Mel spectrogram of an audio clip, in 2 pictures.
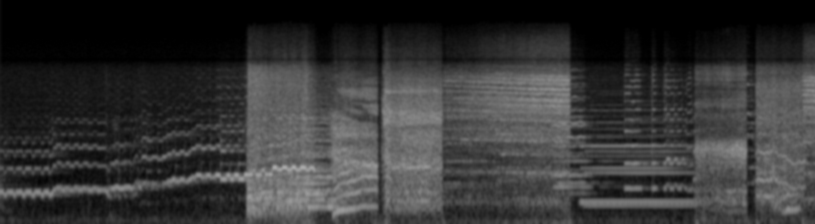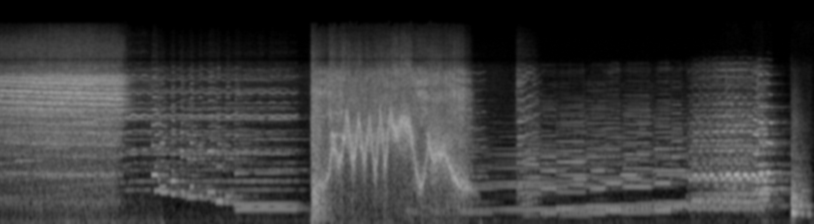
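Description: Cartoon orchestral underscore with woodwind and brass lines, broken several times by loud rushing sound effects. One of them, a little past the middle, carries repeated rising whistle-like sweeps.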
